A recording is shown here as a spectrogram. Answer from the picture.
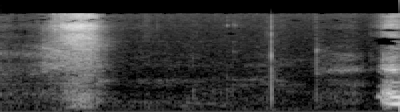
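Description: A short breathy puff of air from the person, rising and falling in about a third of a second, then quiet with one faint click.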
